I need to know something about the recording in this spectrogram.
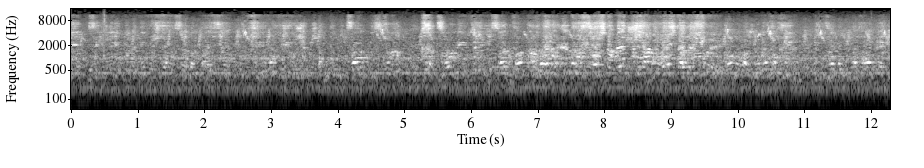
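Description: A small bird chirps and calls close by.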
